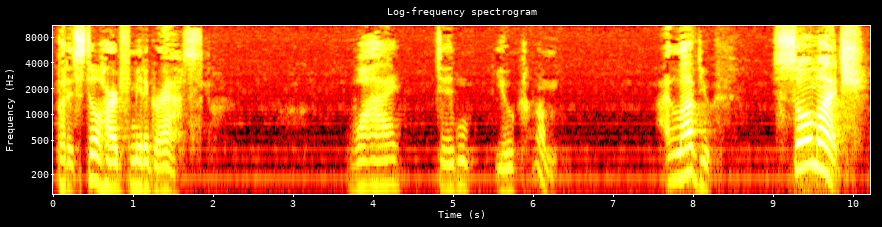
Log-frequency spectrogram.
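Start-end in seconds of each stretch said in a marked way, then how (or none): 3.7-8.3 much softer, slow, broken question; hushed grief. Acted. Jesus grieving over the lost, hushed and slow. 9.0-10.2 higher and louder, crying out in anguish. Acted. Jesus crying out his love, high and loud. Jesus grieving over the lost.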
